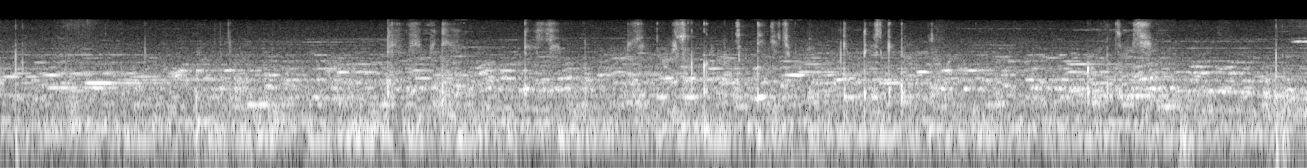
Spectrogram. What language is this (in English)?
Magahi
